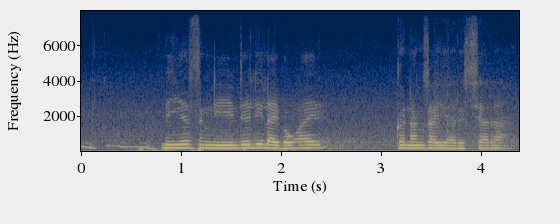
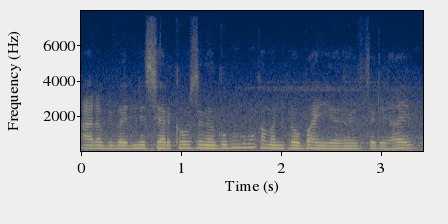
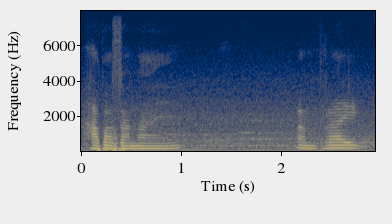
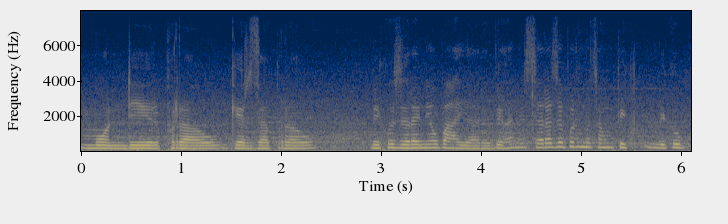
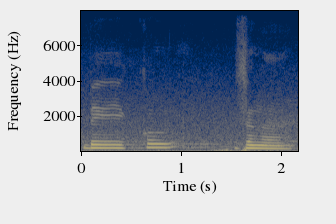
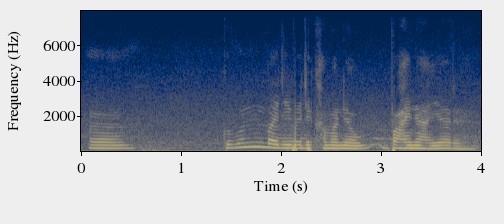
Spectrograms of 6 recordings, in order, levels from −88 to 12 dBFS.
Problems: constant background noise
